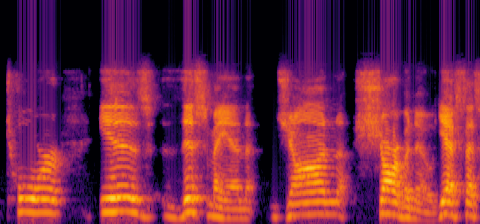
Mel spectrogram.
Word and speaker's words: Charbonneau: nhra camping world tour is this man john charbonneau yes that's how you pronounce his last name charbonneau he hails out of the northeast and he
